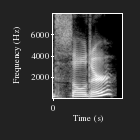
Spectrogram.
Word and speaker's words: solder: they call Sip and solder or if you're like me and it drives you absolutely nuts that the L in the word is not pronounced sip in solder and what that means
